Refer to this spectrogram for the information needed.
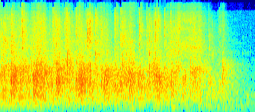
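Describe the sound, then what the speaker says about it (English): Audience applause at a city Women's History Month briefing event, a dense steady wash of many hands clapping that fades out near the end, with no talking over it. "Applause is great."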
